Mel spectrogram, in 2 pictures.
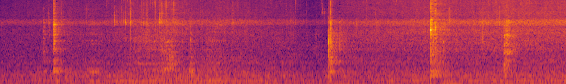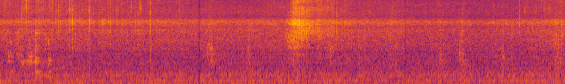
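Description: Spinach paratha frying in oil on a pan gives a gentle continuous sizzle, broken by occasional sharp clicks and taps of a spatula.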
